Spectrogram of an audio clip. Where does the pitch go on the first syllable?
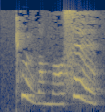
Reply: falling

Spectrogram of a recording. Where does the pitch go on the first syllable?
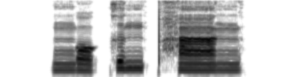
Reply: low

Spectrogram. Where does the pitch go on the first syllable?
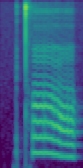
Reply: falling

